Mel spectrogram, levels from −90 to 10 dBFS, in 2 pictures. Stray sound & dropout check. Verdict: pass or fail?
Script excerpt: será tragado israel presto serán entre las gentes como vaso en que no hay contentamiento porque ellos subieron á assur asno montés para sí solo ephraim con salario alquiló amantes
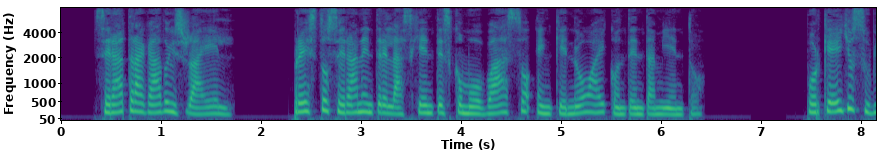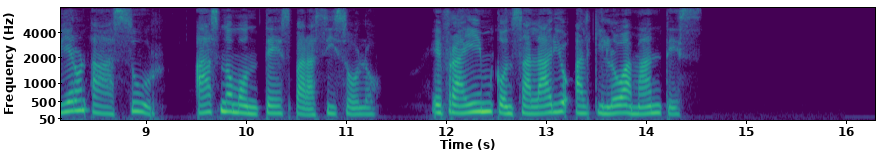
pass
